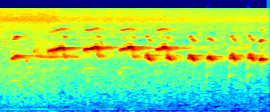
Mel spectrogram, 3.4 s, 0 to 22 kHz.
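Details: Bald eagle at the Decorah North nest, caught by a live nature cam on 13 July 2022 at 18:47: a quick run of about a dozen high, squeaky piping notes in three seconds, drifting slightly lower toward the end, over faint hum.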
